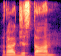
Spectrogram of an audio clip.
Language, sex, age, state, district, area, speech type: Kashmiri, female, 18-30, Jammu and Kashmir, Anantnag, rural, spontaneous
